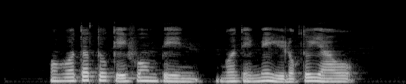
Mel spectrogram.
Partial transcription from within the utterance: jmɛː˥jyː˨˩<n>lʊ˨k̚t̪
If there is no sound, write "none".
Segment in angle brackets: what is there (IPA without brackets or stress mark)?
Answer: none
